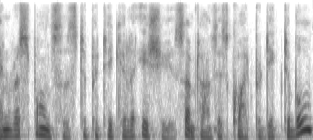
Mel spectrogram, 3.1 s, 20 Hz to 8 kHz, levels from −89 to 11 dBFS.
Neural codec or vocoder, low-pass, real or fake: none; 7.2 kHz; real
